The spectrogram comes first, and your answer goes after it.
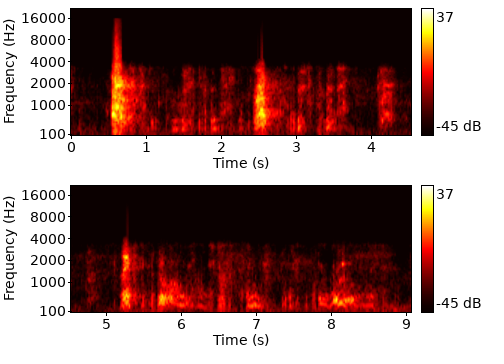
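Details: Two dogs, Bourbon and Viggo, boxing together outside in play rather than a real fight: loud, rough growling barks and yips come in bursts, with short snarls between sharp peaks at about two-second gaps.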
